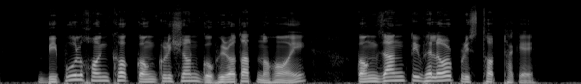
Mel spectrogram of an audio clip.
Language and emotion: Assamese, neutral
